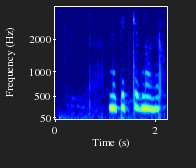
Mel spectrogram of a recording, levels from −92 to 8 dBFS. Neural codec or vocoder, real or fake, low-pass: none; real; 3.6 kHz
